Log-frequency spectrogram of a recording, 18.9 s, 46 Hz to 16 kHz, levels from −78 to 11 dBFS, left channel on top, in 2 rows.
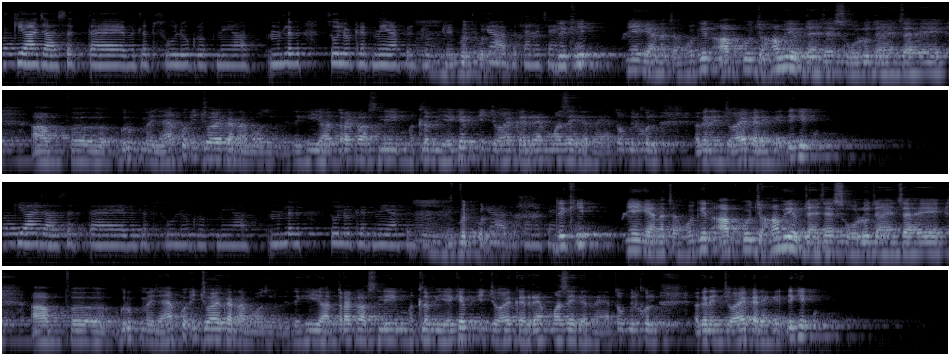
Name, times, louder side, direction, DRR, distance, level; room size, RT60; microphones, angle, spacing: voice 1, 0.0-5.8, left 5 dB, 65° left, 12 dB, 0.6 m, -36 dB
voice 2, 4.1-5.8 6.2-17.6, right 2 dB, 45° right, 8 dB, 0.9 m, -29 dB
14.5 x 5.7 x 4.5 m, 1.2 s
head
